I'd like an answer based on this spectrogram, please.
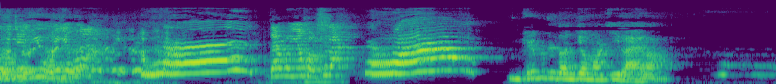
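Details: Pet cat indoors giving two long, drawn-out meows that rise and bend downward, each about a second long, followed by a shorter wavering cry, with human voices talking over and between the calls.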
